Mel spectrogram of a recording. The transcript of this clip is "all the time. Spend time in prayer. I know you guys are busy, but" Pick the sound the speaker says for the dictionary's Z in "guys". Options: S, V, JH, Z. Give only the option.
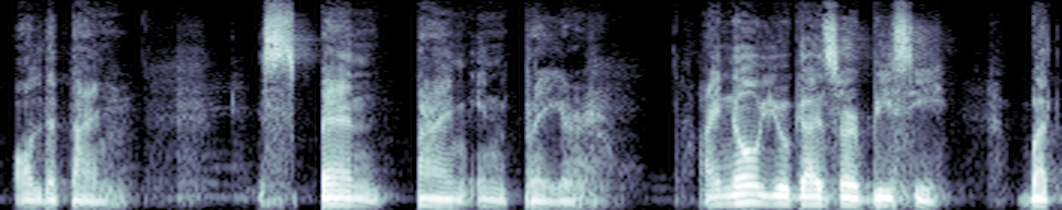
S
